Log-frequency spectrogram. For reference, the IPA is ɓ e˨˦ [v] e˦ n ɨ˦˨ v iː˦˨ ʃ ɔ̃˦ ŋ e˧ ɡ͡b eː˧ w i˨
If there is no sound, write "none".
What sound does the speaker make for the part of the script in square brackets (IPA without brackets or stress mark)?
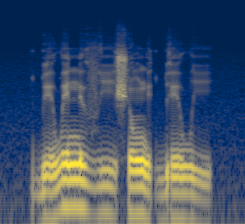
w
